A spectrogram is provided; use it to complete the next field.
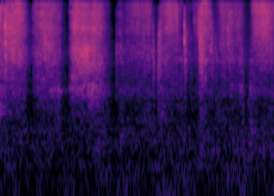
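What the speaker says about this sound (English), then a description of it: "and I do a little sanding" A wooden board is sanded by hand in close, rhythmic back-and-forth rasping strokes, about two per second, with short pauses between them and no talking.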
